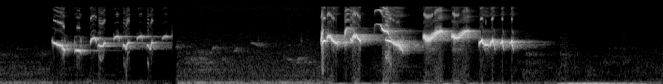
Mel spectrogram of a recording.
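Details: Orange-headed thrush singing hard in 'gacor' style to make other birds answer. A short run of rapid, slurred whistles comes first, then a brief gap and a longer, richer burst of tumbling, overlapping notes that tails off.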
